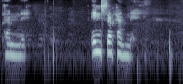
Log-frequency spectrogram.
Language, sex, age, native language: Icelandic, male, 9, Icelandic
